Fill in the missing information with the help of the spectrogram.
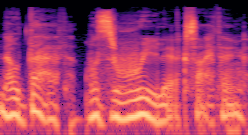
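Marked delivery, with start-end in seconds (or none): none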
